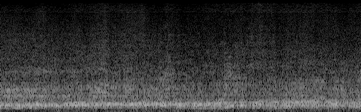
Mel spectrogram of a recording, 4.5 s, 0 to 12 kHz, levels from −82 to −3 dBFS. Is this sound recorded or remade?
remade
